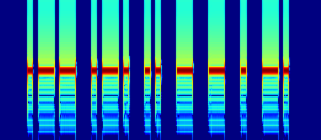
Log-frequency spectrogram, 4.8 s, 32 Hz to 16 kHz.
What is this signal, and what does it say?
Morse code, heard as a keyed tone, about 15 wpm, 700 Hz. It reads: WRITTEN
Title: Sentences from Top 1500 Words - New Word Drill Alt - 15wpm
